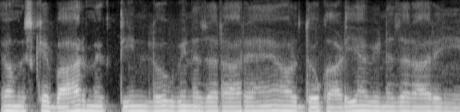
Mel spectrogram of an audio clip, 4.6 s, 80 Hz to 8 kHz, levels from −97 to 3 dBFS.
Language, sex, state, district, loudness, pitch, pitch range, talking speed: Hindi, male, Jharkhand, Ranchi, -16 LUFS, 120 Hz, 115-125 Hz, 245 wpm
